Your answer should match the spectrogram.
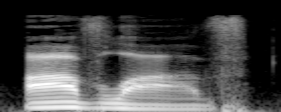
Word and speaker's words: Ovlov: This band is called Avlov. It's spelled O-V-L-O-V. It just happens to be Volvo spelled backwards.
